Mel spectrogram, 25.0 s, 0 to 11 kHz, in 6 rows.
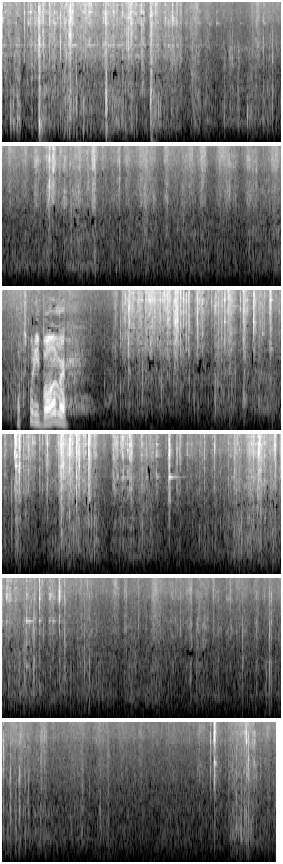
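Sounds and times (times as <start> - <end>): metal climbing hardware clinking: 0.0 - 4.0, 10.1 - 18.1, 24.0 - 25.0
clothing rustling: 0.0 - 8.8, 10.1 - 25.0.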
